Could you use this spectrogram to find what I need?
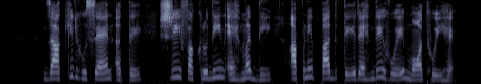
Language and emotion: Punjabi, neutral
